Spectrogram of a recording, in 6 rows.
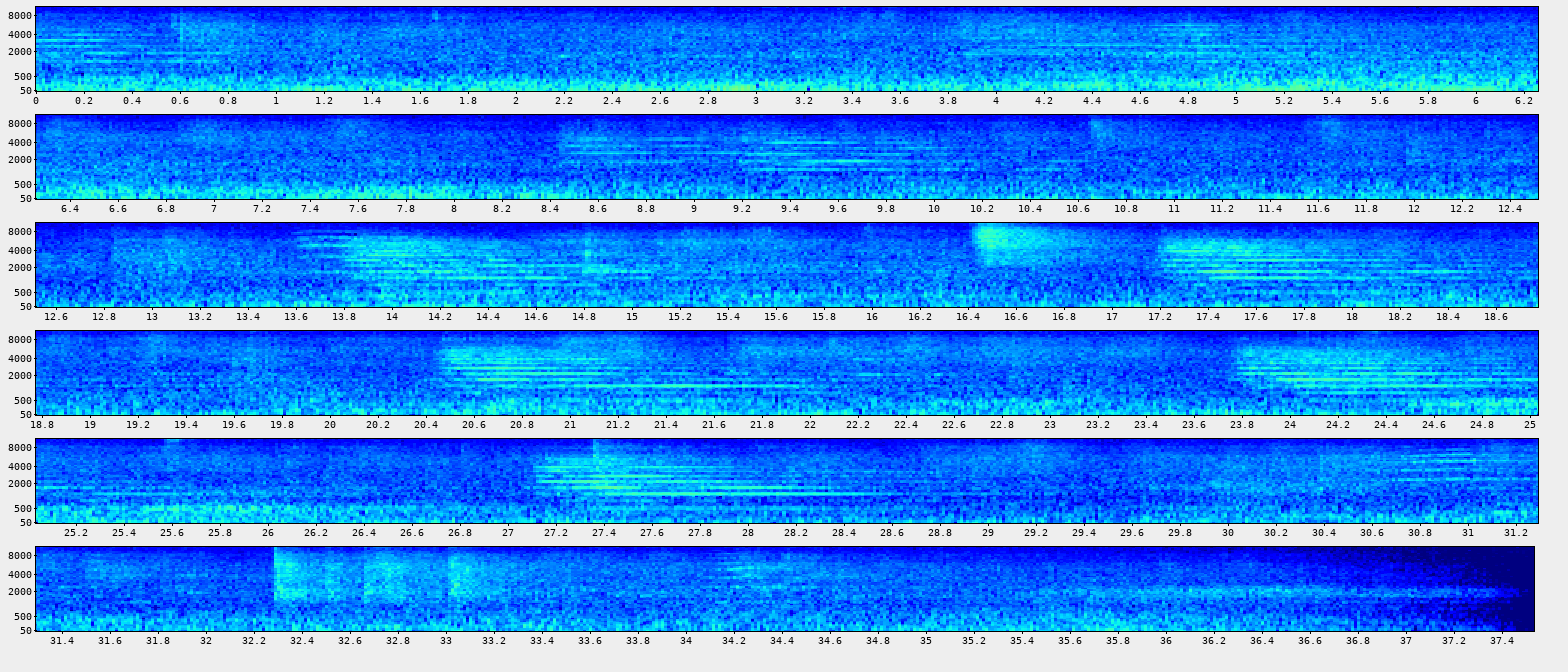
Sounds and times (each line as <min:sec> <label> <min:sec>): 0:00.0 Small noises inside the cathedral 0:37.5
0:19.9 peal of bells 0:29.2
